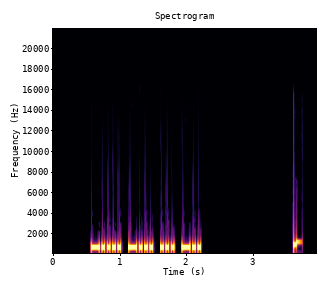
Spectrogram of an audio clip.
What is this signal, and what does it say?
Morse code, heard as a keyed tone, about 30 wpm, 700 Hz. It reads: 6BSD
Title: Four Challenging Letter-Number Combinations 30wpm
